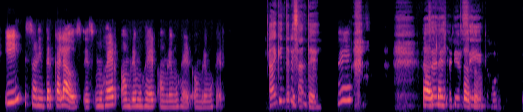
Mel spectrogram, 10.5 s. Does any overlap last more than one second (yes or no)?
yes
